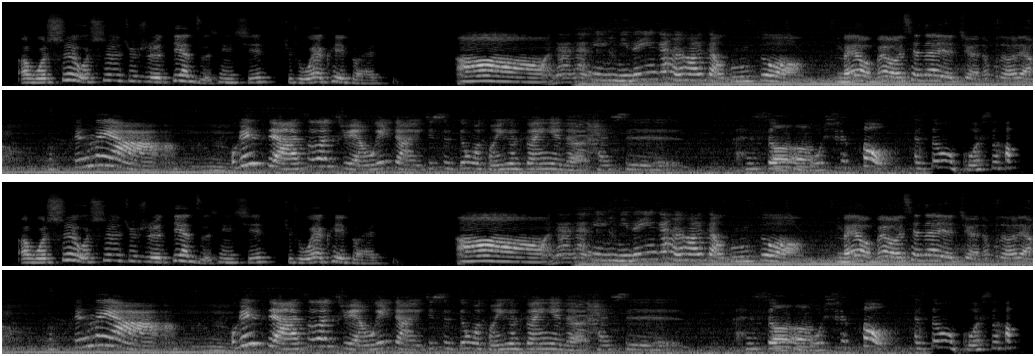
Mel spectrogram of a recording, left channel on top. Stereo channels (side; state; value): both; identical; correlation 1.00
